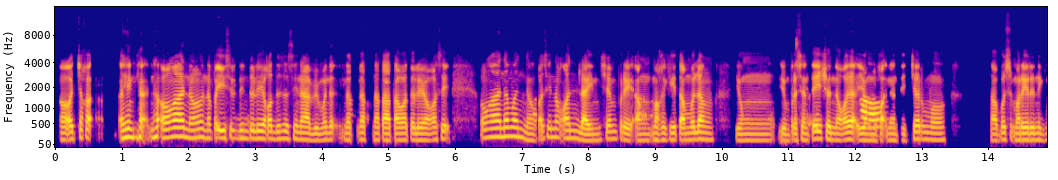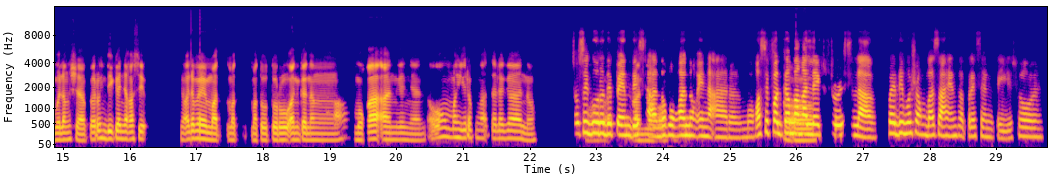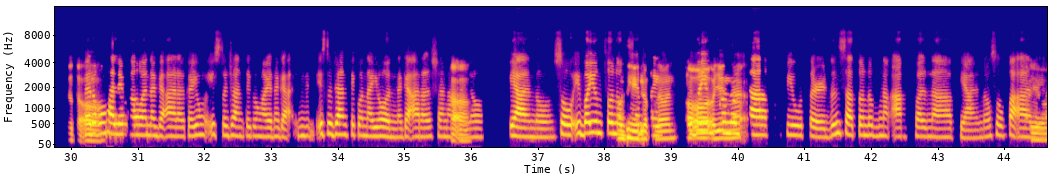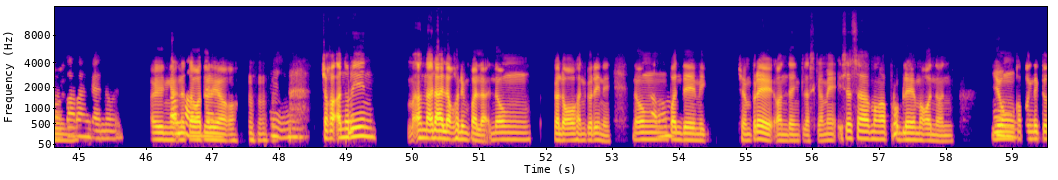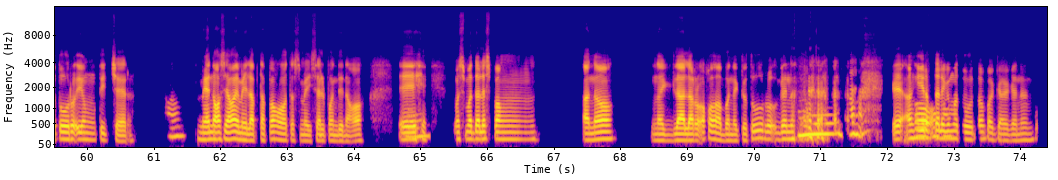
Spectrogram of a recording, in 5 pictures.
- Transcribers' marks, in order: laugh; unintelligible speech; laugh
- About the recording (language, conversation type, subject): Filipino, unstructured, Paano binabago ng teknolohiya ang paraan ng pag-aaral?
